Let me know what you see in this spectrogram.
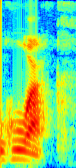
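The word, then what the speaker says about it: רוח: Na verdade é uma palavra do hebraico roak. Rak bem difícil de se pronunciar, mas é tipo ruak.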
